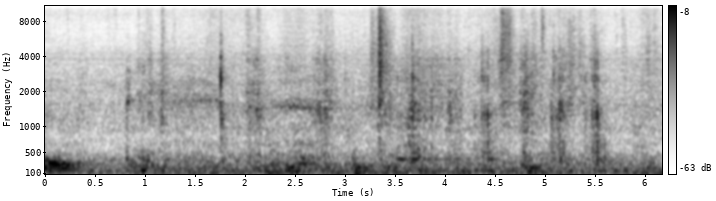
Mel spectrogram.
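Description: Thin Bible pages being turned, with soft paper rustles and scattered small taps and crackles as the book is leafed through to a passage.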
